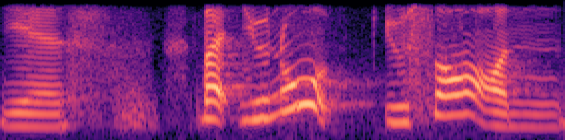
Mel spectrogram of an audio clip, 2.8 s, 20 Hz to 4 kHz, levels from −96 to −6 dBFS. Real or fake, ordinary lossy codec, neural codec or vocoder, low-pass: fake; none; vocoder, 44.1 kHz, 128 mel bands every 256 samples, BigVGAN v2; 3.6 kHz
